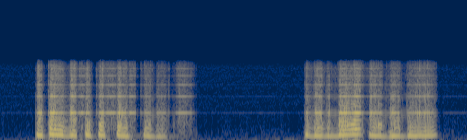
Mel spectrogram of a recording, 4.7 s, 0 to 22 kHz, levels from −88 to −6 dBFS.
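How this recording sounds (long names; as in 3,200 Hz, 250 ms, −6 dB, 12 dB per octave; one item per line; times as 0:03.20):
a buzz of ramps at a fixed pitch in blocks of 64 samples
G.726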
